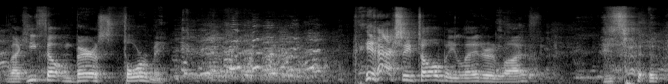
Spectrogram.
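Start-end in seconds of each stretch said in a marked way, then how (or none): 1.7-3.3 a high held squeal of laughter. Real, not acted. Comedian cracks up over dad's embarrassment, high squealing laugh. Comic laughing at own story.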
